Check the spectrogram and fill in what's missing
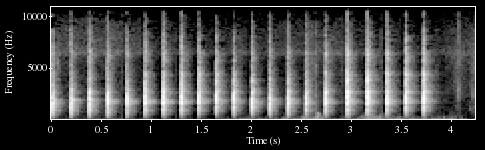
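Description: A grommet setting tool is tapped over and over, about twenty sharp, evenly paced knocks close up, with a slight pause near the end and no talk.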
